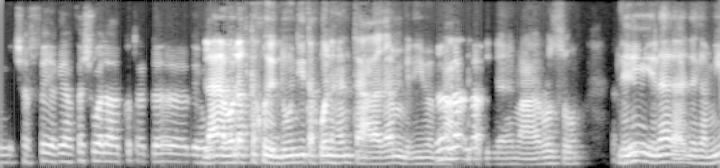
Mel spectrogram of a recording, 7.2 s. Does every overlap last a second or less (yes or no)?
yes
